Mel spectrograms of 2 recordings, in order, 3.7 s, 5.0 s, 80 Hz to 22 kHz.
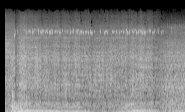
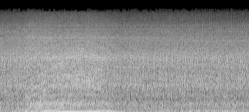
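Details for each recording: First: Cold start: a thin, steady high squeal rides over the idle for a few seconds. It typically lasts 30 seconds to a minute until the engine warms, and sometimes returns around 2,000-3,000 rpm. Serpentine belt squeak; the fix shown is dielectric grease. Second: Car engine starting, revving briefly and settling to a steady idle after dielectric grease was applied to the serpentine belt: no squeak or squeal. Before the fix it squeaked for the first 30–60 seconds cold and at 2,000–3,000 rpm.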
